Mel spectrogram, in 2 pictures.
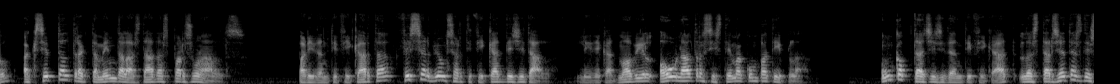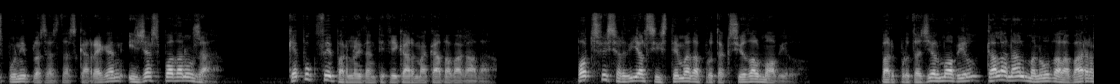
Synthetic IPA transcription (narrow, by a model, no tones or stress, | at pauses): əksep̚t̪əːlˠt̪ɾək̚t̪əmend̪ələzðaðəspəɾsuna̰lˠs | pəɾiðənt̪ifikaɾt̪əfesːəɾβiunsəɾt̪ifikat̪̚d̪iʒit̪a̰lˠ | liðekat̪mɔβilˠounalˠt̪ɾəsist̪eməkumpət̪iplə̰ | uŋkɔp̚t̪aʒiziðənt̪ifika̰t̪ləst̪əɾʒɛt̪əzðispunibləzəzðəskərʔɛɣəniʒaəspɔðənuza̰ | kɛpukfeɾpəɾnoiðənt̪ifikaɾməkaðəβəɣ̞a̰ðə̰ | pɔt͡sfesəɾβ̞iəlˠsist̪eməðəpɾut̪əksioðəlˠmɔ̰βḭlˠ | pəɾpɾut̪əʒiəlˠmɔβilˠkalənaəlˠmənuðələβarə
